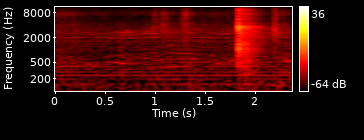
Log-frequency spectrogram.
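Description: Quiet room tone broken by a single sharp click near the end, ringing briefly.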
